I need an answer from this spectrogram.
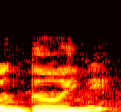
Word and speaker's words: andaime: veja aqui mesmo tendo ue eu continuo falando andaime nas alisando lá e elaine nas aulas dando o é o nas realizado lá também não falo ela' e nem online ele falou andaime e elaine e o outro exercício a ação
